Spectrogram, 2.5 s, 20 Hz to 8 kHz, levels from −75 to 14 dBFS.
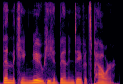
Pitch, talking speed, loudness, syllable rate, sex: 165 Hz, 245 wpm, -18 LUFS, 5.4 syllables/s, female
